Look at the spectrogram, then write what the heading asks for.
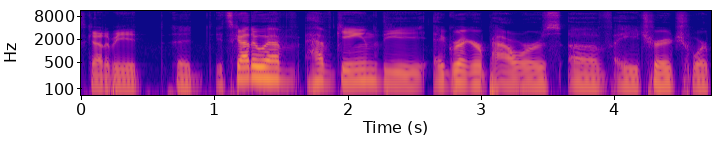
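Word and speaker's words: egregore: I say egregor, but apparently it's pronounced agregor.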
